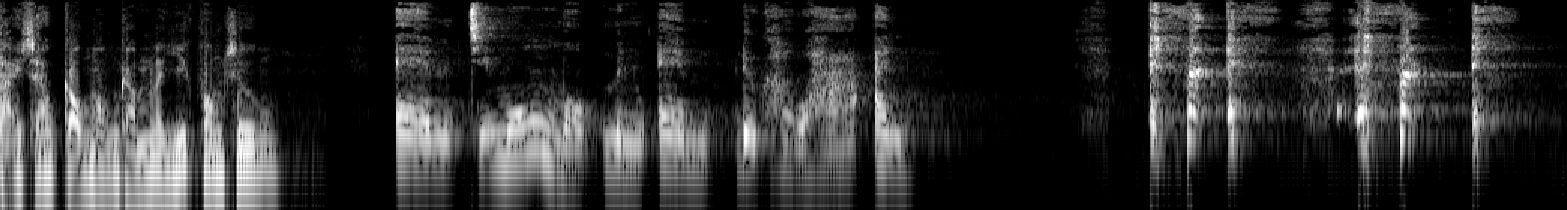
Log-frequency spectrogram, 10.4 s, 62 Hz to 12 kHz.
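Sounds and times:
speech: 0:00.1 - 0:02.0, 0:02.6 - 0:06.2
person coughing blood up from the lungs: 0:07.7 - 0:10.3.

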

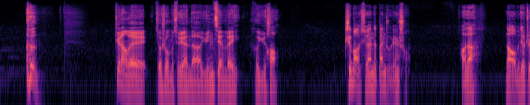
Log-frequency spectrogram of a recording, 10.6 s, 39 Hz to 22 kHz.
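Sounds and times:
teacher clearing their throat: 0:00.6 - 0:00.9
speech: 0:00.6 - 0:01.4, 0:02.3 - 0:05.6, 0:06.9 - 0:08.3, 0:09.2 - 0:10.5.

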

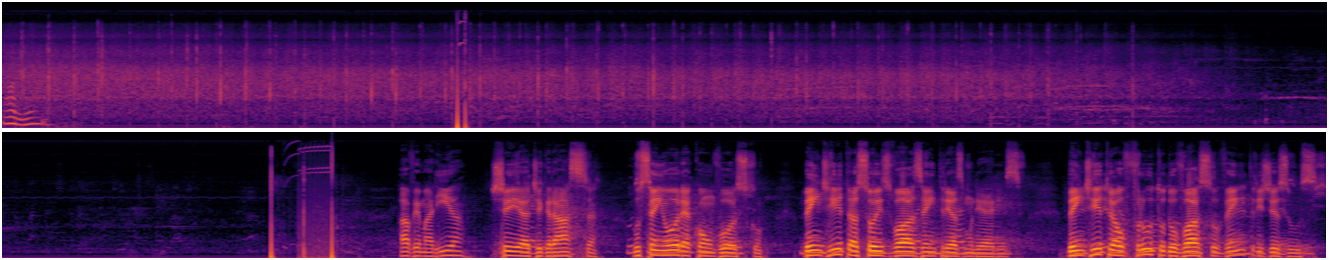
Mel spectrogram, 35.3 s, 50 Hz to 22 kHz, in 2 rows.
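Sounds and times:
congregation applauding at a Catholic prayer gathering: 0:00.0 - 0:16.5
speech: 0:00.1 - 0:00.8, 0:23.0 - 0:31.3, 0:31.9 - 0:35.3
abrupt burst of noise: 0:06.0 - 0:07.4, 0:21.2 - 0:24.1.

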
